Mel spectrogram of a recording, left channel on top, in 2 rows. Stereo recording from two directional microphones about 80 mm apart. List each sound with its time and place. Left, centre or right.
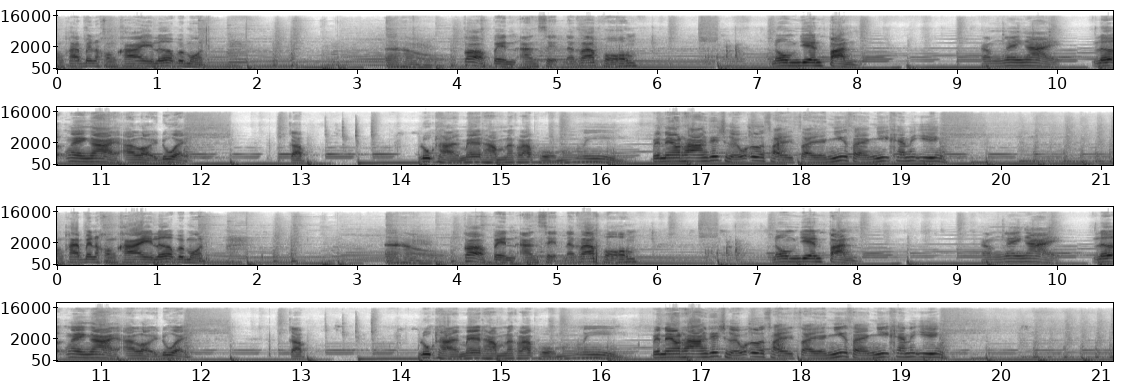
0.0 s speech: centre
4.0 s speech: centre
4.4 s speech: centre
7.2 s speech: left
7.5 s speech: left
9.2 s speech: left
10.3 s speech: left
12.9 s speech: centre
14.2 s speech: centre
